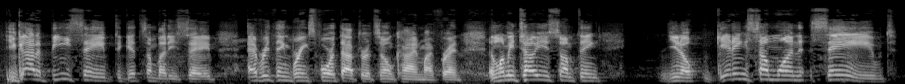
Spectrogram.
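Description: A man's voice: high voice, expressive, moderate pace, pushed and bright, rough recording. A man pastor preaching a sermon in a combative, mocking, emphatic way.

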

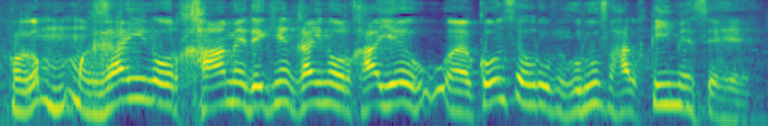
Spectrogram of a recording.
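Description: A man teaching a tajweed lesson to a class, explaining slowly, drawing out sounds and asking his students questions. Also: sits high, expressive, a little mellow. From Pakistan. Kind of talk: classroom Quran recitation lesson.

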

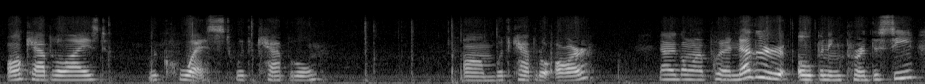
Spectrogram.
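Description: A woman with a mid-pitched voice leads a step-by-step software tutorial. She dictates code in short pieces as she types it. The recording is a noisy computer voice-over, with keyboard clicks behind her. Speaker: tutorial presenter. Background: clear noise, keyboard typing.

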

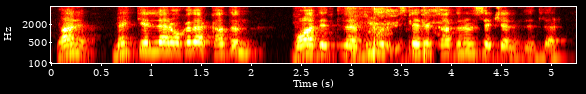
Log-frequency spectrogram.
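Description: A man's voice: high-pitched, a little fast, gravelly, fairly bright tone, breathy edge. A man in a heated live religious debate, insistent and emphatic, pressing with rhetorical questions.

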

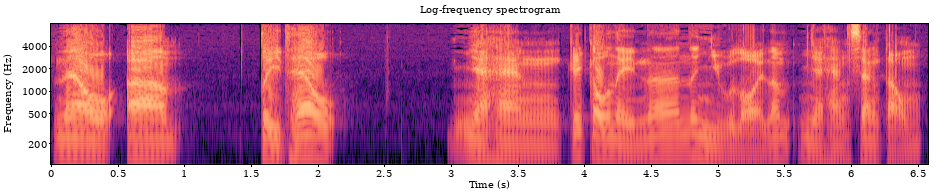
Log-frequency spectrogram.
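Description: Slow, patient man teaching. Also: fairly low pitch, a little mellow, no echo, studio quality. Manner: patient, repeats English example phrases slowly. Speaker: English teacher. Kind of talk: casual explanatory lesson.

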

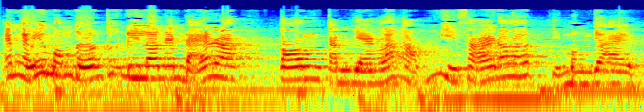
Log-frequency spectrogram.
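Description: A high-pitched woman with a Southern Vietnamese accent, a life coach on a livestream Q&A, gives blunt, forceful, scolding advice with coarse address and no softening, at a moderate pace. Her voice rings through an echoey hall with a long tail, over music and a faint hiss.

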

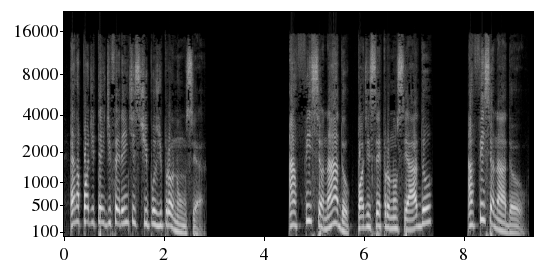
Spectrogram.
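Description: An English teacher narrating a scripted lesson, modelling words slowly and clearly. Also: medium pitch, no room sound, studio quality. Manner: slow, clear, drawn-out word modelling.

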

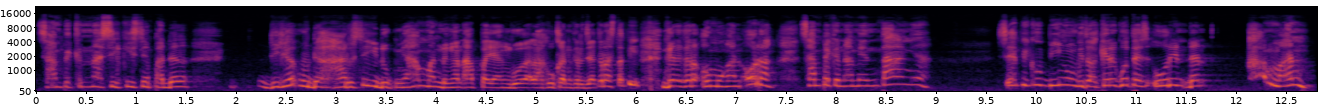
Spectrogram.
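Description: A young man performing a stand-up comedy bit as a podcast guest, telling stories with animated delivery and shouted punchlines. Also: extremely high pitch, brisk. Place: podcast studio.

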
